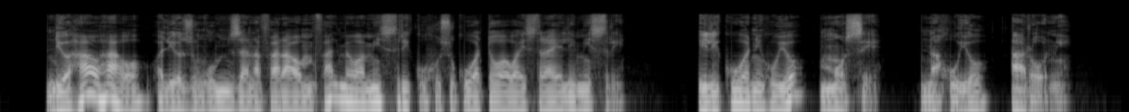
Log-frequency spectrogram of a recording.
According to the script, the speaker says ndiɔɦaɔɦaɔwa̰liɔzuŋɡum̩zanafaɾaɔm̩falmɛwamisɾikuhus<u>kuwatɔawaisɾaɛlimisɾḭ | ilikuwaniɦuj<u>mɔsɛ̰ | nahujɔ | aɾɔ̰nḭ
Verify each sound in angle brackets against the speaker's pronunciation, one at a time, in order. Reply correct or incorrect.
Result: correct, incorrect: ɔ

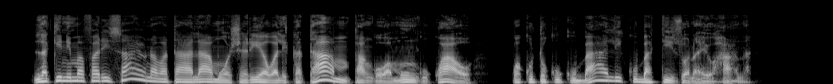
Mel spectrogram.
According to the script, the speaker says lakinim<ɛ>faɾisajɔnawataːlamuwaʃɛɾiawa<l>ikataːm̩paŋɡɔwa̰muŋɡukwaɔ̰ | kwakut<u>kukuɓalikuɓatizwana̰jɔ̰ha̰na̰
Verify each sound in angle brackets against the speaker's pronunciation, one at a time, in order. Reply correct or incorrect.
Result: incorrect: a, correct, incorrect: ɔ

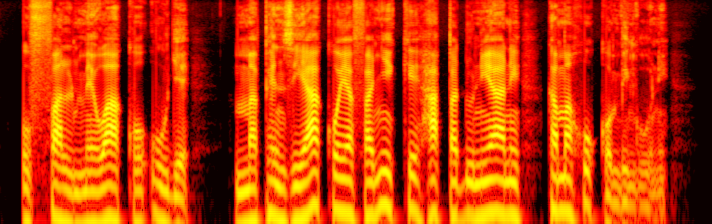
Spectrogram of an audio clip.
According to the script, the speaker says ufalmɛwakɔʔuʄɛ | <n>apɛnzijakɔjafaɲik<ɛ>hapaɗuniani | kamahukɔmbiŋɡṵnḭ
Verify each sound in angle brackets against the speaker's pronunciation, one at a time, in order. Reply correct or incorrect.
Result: incorrect: m, correct

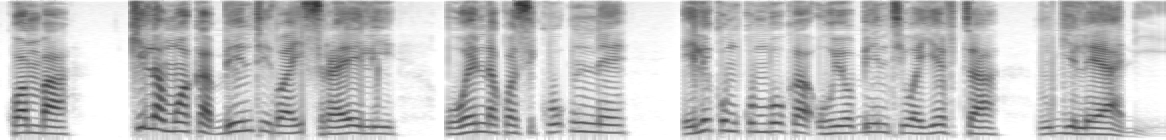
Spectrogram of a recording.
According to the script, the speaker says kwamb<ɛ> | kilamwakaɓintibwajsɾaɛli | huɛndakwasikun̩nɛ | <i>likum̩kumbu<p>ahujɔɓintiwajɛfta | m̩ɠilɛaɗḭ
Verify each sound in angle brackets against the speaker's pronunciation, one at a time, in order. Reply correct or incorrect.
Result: incorrect: a, correct, incorrect: k

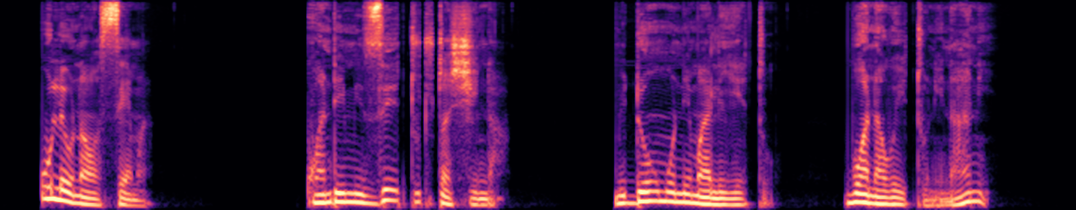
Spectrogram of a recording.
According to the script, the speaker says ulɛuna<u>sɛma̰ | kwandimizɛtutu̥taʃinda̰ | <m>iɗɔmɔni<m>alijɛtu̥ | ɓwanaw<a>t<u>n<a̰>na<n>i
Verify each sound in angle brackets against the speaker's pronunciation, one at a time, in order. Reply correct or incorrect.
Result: incorrect: ɔ, correct, correct, incorrect: ɛ, correct, incorrect: ḭ, correct

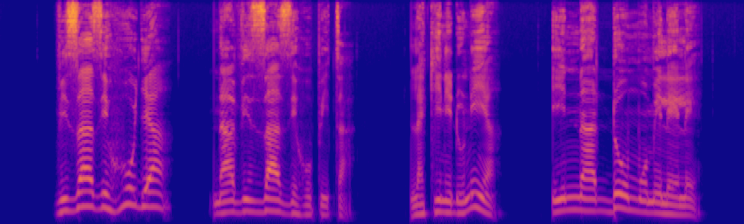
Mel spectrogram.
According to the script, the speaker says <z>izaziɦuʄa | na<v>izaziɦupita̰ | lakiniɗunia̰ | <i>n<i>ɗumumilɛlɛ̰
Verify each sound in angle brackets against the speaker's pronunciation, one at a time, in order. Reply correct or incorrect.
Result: incorrect: v, correct, correct, incorrect: a

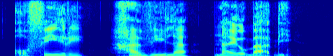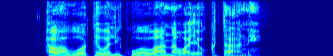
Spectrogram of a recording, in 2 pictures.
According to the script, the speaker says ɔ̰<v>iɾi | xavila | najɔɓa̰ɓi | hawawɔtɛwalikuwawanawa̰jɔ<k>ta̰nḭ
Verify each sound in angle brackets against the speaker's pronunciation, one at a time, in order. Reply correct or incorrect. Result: incorrect: f, correct

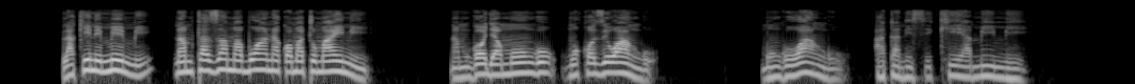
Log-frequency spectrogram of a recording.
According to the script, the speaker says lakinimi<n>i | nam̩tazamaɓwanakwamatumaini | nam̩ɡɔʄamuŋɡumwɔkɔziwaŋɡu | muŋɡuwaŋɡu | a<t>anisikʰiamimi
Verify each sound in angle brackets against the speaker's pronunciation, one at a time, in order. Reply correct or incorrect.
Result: incorrect: m, correct

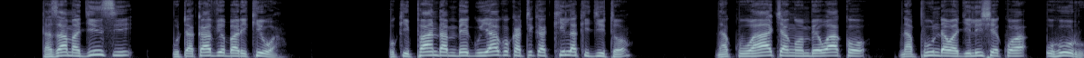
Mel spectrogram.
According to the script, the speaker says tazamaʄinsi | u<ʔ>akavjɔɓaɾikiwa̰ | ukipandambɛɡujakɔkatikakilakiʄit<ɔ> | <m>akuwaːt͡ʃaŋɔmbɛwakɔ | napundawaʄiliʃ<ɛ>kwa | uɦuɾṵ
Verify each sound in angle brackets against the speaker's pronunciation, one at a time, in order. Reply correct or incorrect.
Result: incorrect: t, correct, incorrect: n, correct

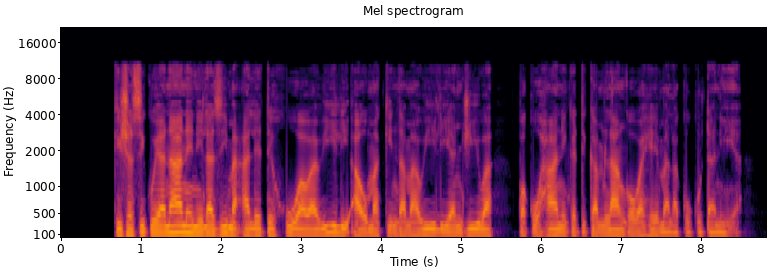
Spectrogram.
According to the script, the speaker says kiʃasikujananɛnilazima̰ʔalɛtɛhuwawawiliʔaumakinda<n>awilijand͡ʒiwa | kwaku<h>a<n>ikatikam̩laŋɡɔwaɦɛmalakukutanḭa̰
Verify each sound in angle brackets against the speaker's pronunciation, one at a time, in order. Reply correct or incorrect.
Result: incorrect: m, correct, correct

